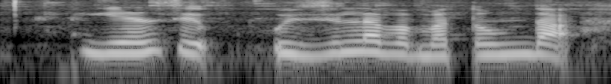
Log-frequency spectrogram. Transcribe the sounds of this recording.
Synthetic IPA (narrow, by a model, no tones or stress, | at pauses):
jɛnsi | uzilɐpːɐmɐt̪umd̪a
